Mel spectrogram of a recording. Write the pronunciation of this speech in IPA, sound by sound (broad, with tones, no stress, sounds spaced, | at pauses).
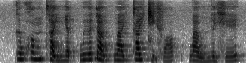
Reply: k ə˨˦ w x ɔ˨˦ ŋ t̪ʰ a̰˧˨ j ɲ a˨˩ t̚ h w ɨ˨˦ ə̯ ɗ a˨˦ w h w a˧ j k a˧ j t͡ɕ ɨ̰˧˨ j f ɔ˨˦ | h w a˧˩ w ɲ ə˧˩ j x e˨˦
